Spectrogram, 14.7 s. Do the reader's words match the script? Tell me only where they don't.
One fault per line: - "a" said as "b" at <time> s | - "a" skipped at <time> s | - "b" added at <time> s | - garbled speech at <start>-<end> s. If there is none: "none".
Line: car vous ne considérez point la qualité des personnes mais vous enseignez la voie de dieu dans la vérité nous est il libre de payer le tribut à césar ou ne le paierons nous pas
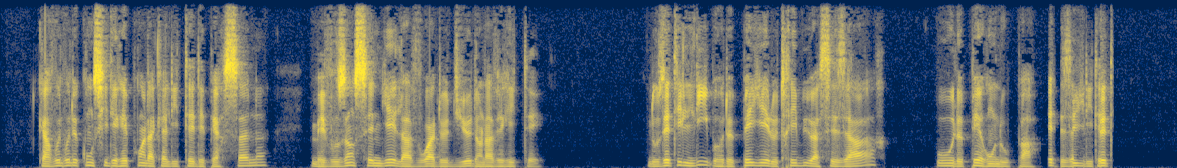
- "vous" added at 0.8 s
- "ne" skipped at 11.9 s
- garbled speech at 13.1-13.9 s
